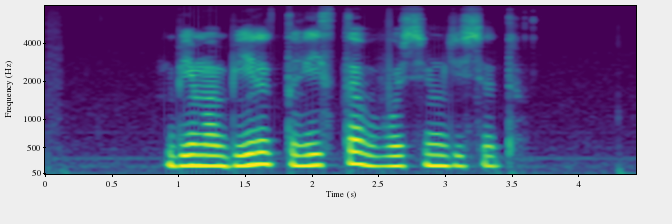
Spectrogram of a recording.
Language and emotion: Russian, neutral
